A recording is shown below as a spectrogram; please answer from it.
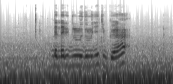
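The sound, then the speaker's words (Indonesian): A steady, low road rumble fills the cabin of a moving car from start to finish, with a person speaking briefly over it in the middle. “btw kita masih ngerekam di mobil ya jadi maaf apa di banyak orang goblok yang nyetir jalanan ini maafin ya anak-anak”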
